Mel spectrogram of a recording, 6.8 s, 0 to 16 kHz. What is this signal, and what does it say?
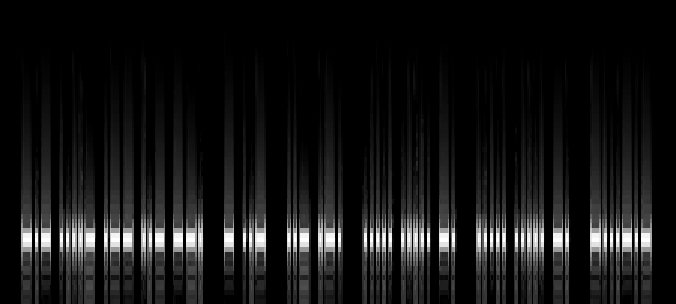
Morse code, heard as a keyed tone, about 39 wpm, 700 Hz. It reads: K4WUG TU UR 55N 55N <BK>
